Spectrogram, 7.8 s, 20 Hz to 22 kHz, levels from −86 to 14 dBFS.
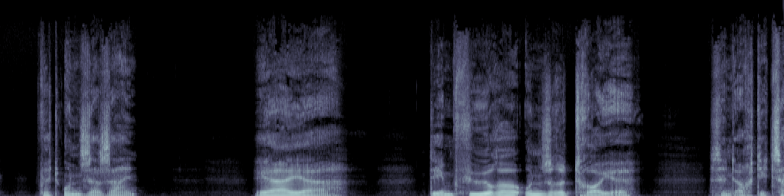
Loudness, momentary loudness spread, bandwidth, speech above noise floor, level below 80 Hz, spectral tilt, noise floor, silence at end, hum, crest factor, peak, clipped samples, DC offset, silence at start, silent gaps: -18 LUFS; 14 LU; 19.5 kHz; 53 dB; -30 dBFS; -5 dB/octave; -71 dBFS; 0 s; none; 16 dB; -2 dBFS; under 0.1%; under 0.1%; 0.4 s; none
